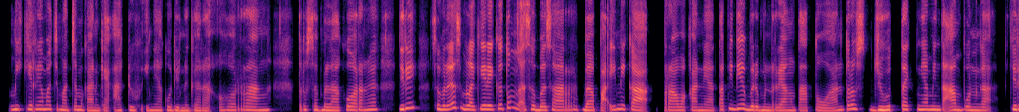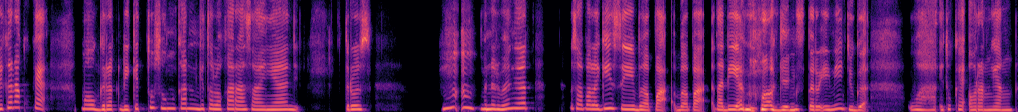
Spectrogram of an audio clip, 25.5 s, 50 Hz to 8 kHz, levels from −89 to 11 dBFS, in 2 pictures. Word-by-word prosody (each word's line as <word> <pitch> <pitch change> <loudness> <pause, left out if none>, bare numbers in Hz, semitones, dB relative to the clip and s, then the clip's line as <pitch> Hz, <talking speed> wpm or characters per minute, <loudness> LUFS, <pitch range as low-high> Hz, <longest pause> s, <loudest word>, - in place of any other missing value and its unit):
mikirnya 275 +1 -1
macem-macem 240 -4 -1
kan 195 0 -3
kayak, 195 -3 -3
"Aduh 205 0 -7
ini 205 +1 -4
aku 210 +2 -6
di - - -1
negara 190 0 -4
orang 220 0 -3 0.4
terus 240 0 +1
sebelah 210 -2 -1
aku 240 - -4
orangnya" 230 +2 -2 0.3
jadi 350 +6 +4 0.2
sebenarnya 290 +6 +2
sebelah 270 -8 +3
kiriku 275 +2 +3
tuh 380 - -2
gak 255 - +4
sebesar 230 -1 0
bapak 215 -2 0
ini 285 +3 -1
Kak, 230 -5 +3 0.2
perawakannya, 210 -3 -3
tapi 245 +6 -3
dia 310 +1 +3
bener-bener 210 -4 -1
yang 200 0 -2
tatoan 195 0 -5
terus 300 +1 +2
juteknya 245 +3 +1
minta 245 -3 +1
ampun 225 -1 -1
Kak. 210 - -2 0.3
Jadi 270 +2 +4
kan 385 +1 +1
aku - - -19
kayak - - +3 0.5
mau 295 -1 0
gerak 265 +1 0
dikit 290 +6 -1
tuh 390 - -1
sungkan 335 -1 -1 0.2
gitu 300 +1 -3
loh 285 - +1
Kak 295 0 0
rasanya 255 -1 +1
di 245 - -3 0.6
terus 265 -1 +3 0.9
mhm, 370 0 -1
bener 285 0 +5
banget, 355 +3 +2 0.5
terus 325 0 0
apalagi 295 +3 +2
si 275 -5 +5
bapak-bapak 230 -1 0
tadi 245 +1 +5
ya - - +7
bapak 265 -2 +7
gangster 235 +3 +1
ini 240 +6 0
juga, 230 -6 -1 0.5
wah 235 -2 -3
itu 230 +4 -4
kayak 260 -3 -3
orang 235 -1 -1
yang 230 -1 +1
245 Hz, 160 wpm, -21 LUFS, 225-280 Hz, 0.9 s, ya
